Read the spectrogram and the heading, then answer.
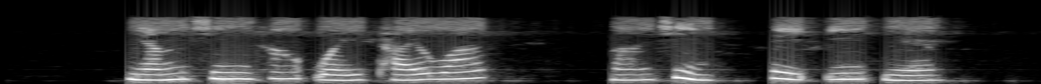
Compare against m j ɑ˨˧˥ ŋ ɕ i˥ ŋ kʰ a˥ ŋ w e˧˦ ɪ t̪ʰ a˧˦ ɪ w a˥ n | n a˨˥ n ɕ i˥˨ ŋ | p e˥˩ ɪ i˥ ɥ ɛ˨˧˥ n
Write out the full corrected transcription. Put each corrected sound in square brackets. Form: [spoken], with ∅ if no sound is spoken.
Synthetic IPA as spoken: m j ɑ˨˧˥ ŋ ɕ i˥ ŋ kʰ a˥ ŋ w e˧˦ ɪ t̪ʰ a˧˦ ɪ w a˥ n | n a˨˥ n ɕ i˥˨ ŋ | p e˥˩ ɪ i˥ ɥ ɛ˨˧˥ n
